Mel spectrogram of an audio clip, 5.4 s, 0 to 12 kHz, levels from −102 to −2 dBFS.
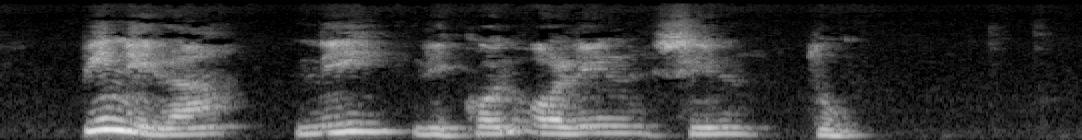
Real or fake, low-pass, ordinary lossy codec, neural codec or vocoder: real; 10.8 kHz; AAC, 64 kbps; none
